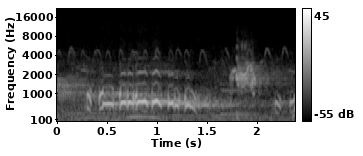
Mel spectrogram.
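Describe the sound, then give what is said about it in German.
A bird calls again and again in a run of warbling, mid-pitched notes, with a brighter, higher burst near the end. “Jetzt gerade, da ich dies schreibe, fängt dieser Vogel wieder an, der mich zum Wahnsinn treibt. Er ruft. Stundenlang,”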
